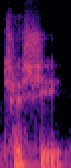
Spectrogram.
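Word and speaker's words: tshy: It's like TypeScript hybridizer, Tushy.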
